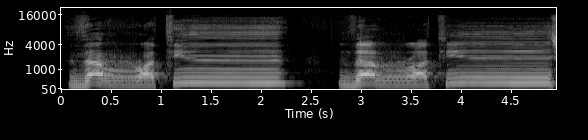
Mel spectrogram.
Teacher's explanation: так как она подчиняется каф, как мы уже сказали, мискаля зарратин. Здесь у нас ихфа, сокрытие, в размере двух огласовок, удержание.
